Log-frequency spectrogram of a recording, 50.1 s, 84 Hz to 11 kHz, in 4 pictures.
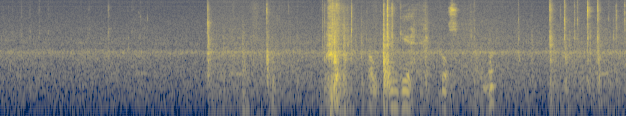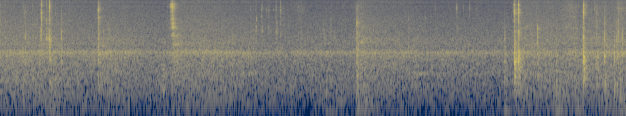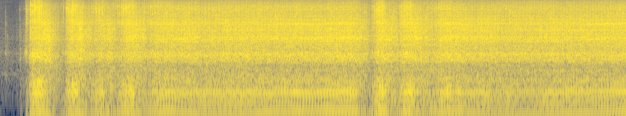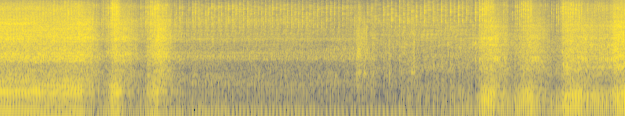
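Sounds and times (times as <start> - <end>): motorcycle engine starting and revving: 25.5 - 50.0.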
